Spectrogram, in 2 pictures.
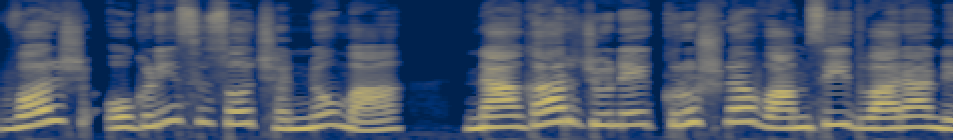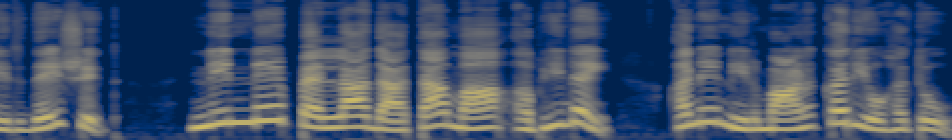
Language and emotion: Gujarati, neutral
